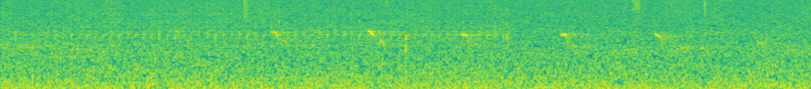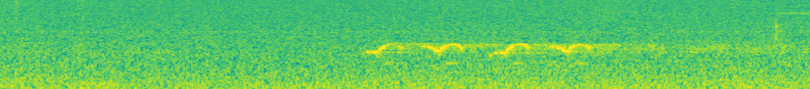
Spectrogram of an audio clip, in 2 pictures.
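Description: Steady outdoor background hiss with a bird calling: faint high chirps in the first few seconds, then a quick run of three or four warbling up-and-down notes about six seconds in.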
